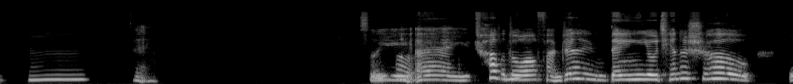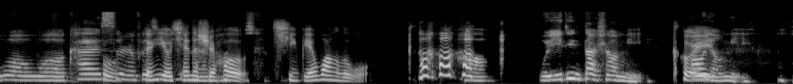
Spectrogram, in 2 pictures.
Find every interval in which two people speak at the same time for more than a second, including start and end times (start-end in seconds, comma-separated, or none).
8.9-10.8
